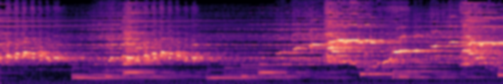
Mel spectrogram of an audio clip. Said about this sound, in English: The sound on a flute is made just like the sound on a whistle. You blow air past a hole. Unlike a whistle or any other woodwind, flutes and piccolos stick out sideways to the right of the person playing them.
